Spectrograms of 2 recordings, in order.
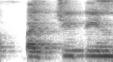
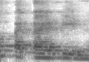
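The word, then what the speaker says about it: pachytene: अब मैं इसे पैकाइटिन बोलता हूँ, कुछ लोग पैचिटीन बोलते हैं। ठीक है, तो आप जो भी प्रोनाउंस करना चाहो, बट एक्चुअली सही प्रोनाउंसिएशन जो है इसका पैकाइटिन है।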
